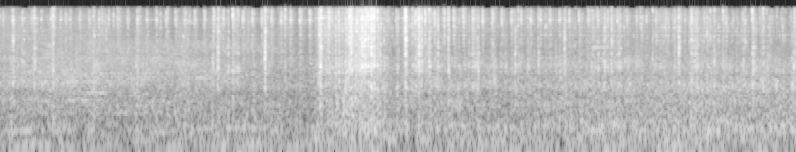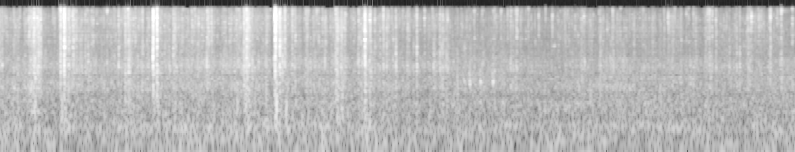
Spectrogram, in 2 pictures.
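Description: City street ambience: steady traffic noise, with a louder swell about four seconds in and scattered sharp clicks and knocks around the middle.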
